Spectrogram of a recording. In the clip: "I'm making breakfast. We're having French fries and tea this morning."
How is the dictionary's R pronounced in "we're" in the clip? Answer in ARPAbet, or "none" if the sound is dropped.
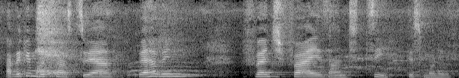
W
